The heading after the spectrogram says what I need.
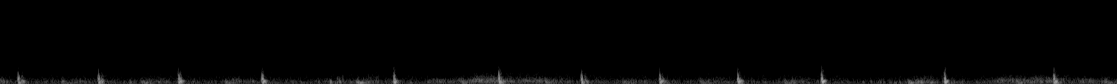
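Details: Morning heartbeat, strong low thumps at about 64 a minute, with several beats arriving late after longer pauses: irregular but strong heartbeat.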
